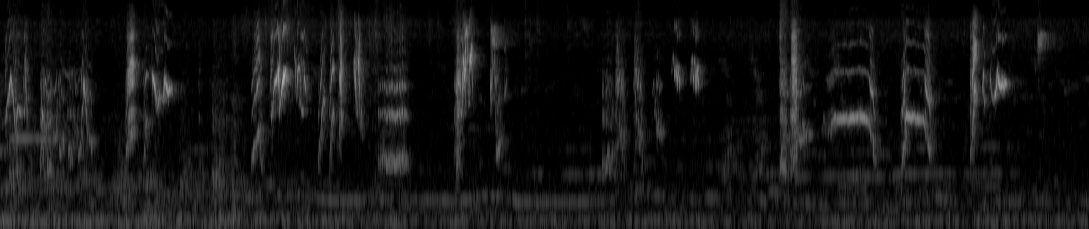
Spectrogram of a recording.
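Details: Yellow pet budgerigar, once mute and now chattering a little, giving scratchy warbled phrases with squeaky chirps and nasal stacked notes, in bursts separated by short pauses.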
